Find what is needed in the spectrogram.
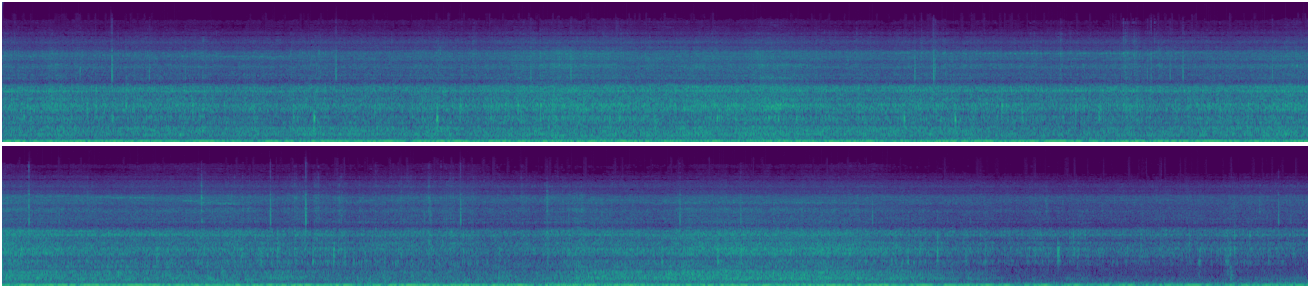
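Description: Off-road vehicle driving on a dirt road: a steady, loud mix of engine, tyre and wind noise with deep rumble, and a few faint clicks.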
